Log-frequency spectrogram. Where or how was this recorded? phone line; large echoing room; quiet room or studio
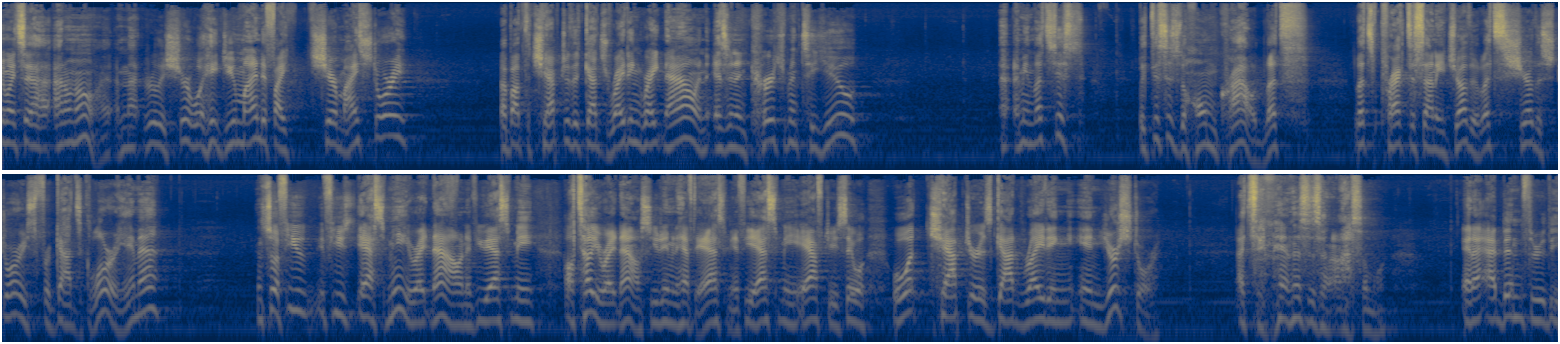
large echoing room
